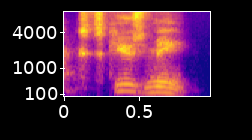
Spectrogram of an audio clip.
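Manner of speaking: ordinary talk, nothing marked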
